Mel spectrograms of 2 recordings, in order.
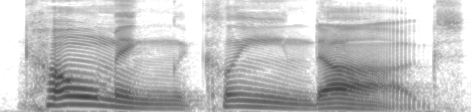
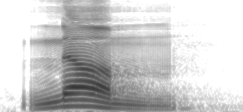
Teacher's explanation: I don't release that B. I don't release the B. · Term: silent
